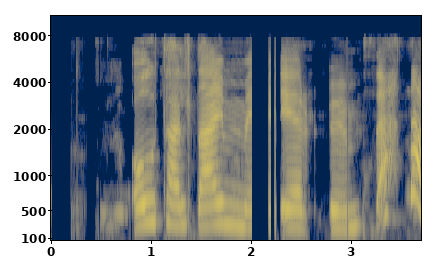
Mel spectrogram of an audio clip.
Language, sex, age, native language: Icelandic, female, 10, Icelandic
